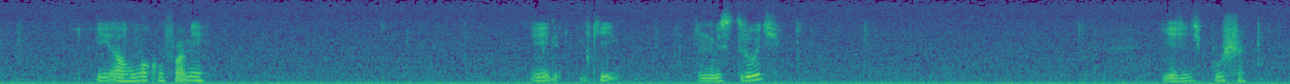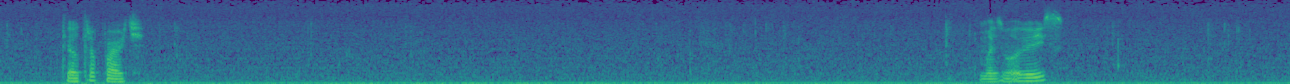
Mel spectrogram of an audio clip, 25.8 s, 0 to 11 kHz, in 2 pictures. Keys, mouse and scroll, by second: 0.1 shift+click, 0.3 z, 0.5 middle click, 3.0 s, 4.2 shift+click, 4.8 KP_3, 5.5 z, 5.9-6.4 scroll down 2, 6.4 e, 6.6 right click, 6.8 s, 9.2 click, 9.4-10.8 scroll down 4, 9.8 shift+middle click, 11.4 e, 11.7 right click, 12.2 click, 13.4 g, 18.5 shift+click, 19.1 scroll down 3, 19.3 shift+middle click, 19.8-20.3 scroll up 4, 21.3 e, 21.5 right click, 21.7 g, 23.9 shift+click, 24.1 s, 25.1 click, 25.3 g.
